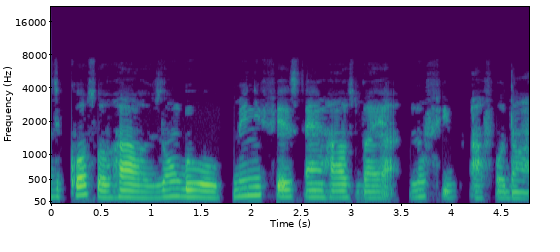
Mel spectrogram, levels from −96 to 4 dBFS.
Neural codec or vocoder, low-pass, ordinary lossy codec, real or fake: none; none; none; real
